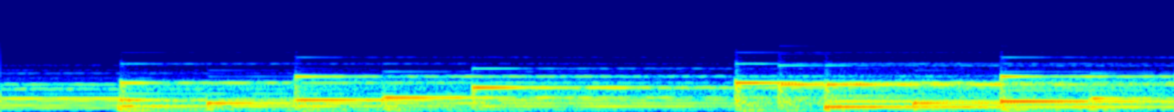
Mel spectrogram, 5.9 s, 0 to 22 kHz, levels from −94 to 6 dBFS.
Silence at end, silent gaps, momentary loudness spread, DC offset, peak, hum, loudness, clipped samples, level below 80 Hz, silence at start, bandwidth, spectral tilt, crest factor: 0 s; none; 10 LU; under 0.1%; -10 dBFS; none; -25 LUFS; under 0.1%; -52 dBFS; 0 s; 2.8 kHz; -14.5 dB/octave; 16 dB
